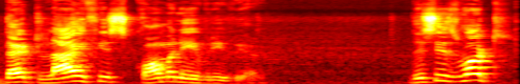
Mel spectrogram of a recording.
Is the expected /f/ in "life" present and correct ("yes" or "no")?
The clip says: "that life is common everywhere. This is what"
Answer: yes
